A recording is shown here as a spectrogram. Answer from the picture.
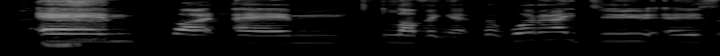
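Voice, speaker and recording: The speaker is a woman. Her voice comes across bright and sharp. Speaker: leadership consultant, entrepreneur. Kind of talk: radio interview.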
